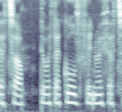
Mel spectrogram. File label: "gwddf", Welsh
